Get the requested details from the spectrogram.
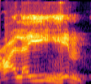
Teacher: عین کو کلیئر کرنا ہے، عین ہی پڑھنا ہے، حمزہ نہیں پڑھنا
